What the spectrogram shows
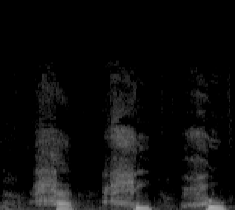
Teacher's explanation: है के लिए मैंने बताया था, ज़बान की जड़ जब नीचे होगी, और क्योंकि हमारे लेरिंग्स में आवाज़ बनी हुई है, ठीक है, नरखरे के अंदर हवा उसको लेकर आ रही है, और मिडल थ्रोट से अदा होगा, वसतुल हल्क से, और ज़बान की जड़ को नीचे करेंगे फ्रिक्शन के साथ एयर के, क्योंकि वॉइसेस लेटर है, एयर फ्रिक्शन होगी और है ज़ाहिर होगा, ठीक है।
